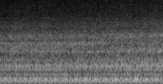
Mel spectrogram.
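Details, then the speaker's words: Toyota Tundra stock exhaust at idle, before dual exhaust tip install, engine not yet fully warm: rough, evenly spaced puffing rasp in the low range; owner suspects an exhaust leak somewhere in the exhaust. "sounds like crap it's pretty unesthetic it's really ugly actually and i think it currently does have some kind of exhaust leak up here somewhere"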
